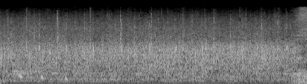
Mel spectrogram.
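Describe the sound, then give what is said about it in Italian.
A dense, steady burst of audience applause at the Teatro Lauro Rossi in Macerata during a live radio show, many hands clapping together at an even loudness for about three seconds with no voices standing out. “Un applauso.”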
